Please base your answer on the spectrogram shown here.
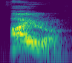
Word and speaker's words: Iron: Iron se pronuncia Iron Iron así como el famoso Iron Man de Marvel como lo han escuchado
